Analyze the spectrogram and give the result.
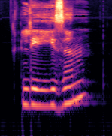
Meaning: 1. to read (to look at and understand symbols, words, or data) 2. to read (to give off a certain impression while being read; of a text) 3. to select and gather or harvest (grapes, etc.)
- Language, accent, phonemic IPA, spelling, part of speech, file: German, Austria, /ˈleːsn̩/, lesen, verb, De-at-lesen.ogg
